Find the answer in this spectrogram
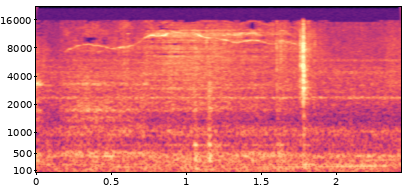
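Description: Quiet room tone with a low steady hum, and one faint click near the end from the plastic action figure being handled.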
